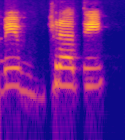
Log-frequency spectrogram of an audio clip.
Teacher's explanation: భ మహాప్రాణము రకారము తీవ్రనాదం భకు రకారం ఉంది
